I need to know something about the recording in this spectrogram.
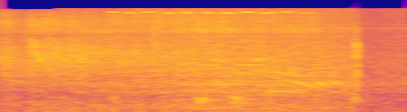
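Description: Gunfire cracks in quick bursts.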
